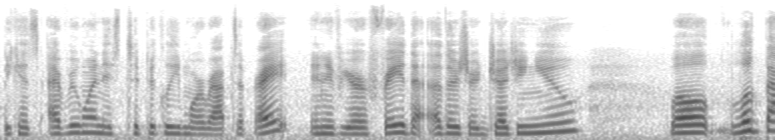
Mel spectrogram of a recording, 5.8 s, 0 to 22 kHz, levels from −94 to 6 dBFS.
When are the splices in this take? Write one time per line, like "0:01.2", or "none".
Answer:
0:01.9
0:02.2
